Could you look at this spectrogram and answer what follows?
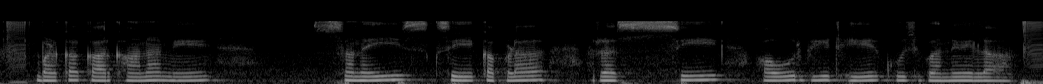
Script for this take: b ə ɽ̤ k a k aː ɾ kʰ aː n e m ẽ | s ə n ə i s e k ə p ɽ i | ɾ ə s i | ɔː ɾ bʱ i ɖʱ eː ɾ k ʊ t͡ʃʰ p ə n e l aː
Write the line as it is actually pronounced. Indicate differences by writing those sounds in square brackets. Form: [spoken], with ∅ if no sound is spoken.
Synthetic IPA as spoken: b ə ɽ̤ k a k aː ɾ kʰ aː n [a] m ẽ | s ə n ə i s e k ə p ɽ [a] | ɾ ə s i | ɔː ɾ bʱ i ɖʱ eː ɾ k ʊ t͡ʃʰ [b] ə n e l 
